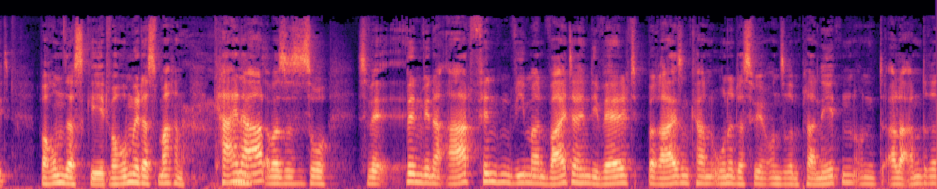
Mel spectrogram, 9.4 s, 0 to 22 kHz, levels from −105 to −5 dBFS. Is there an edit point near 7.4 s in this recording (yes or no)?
no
